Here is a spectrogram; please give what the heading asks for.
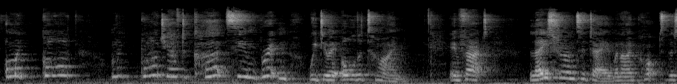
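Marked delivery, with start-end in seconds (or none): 0.0-3.0 high, gushing mock outrage; mock shocked American. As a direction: send up a horrified viewer, pitched up high.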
